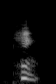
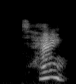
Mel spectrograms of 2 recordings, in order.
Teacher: got your tongue in the roof of your mouth and then you make that c sound at the end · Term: ink blend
